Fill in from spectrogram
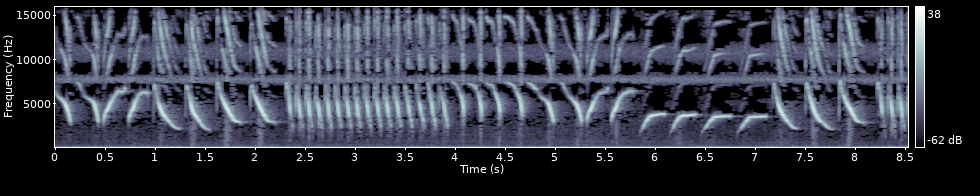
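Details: Canary song used to stimulate other canaries to sing: high, rapid, sweeping notes falling in pitch, a fast trilled roll of repeated notes, then slower descending sweeps, continuous and bright.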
